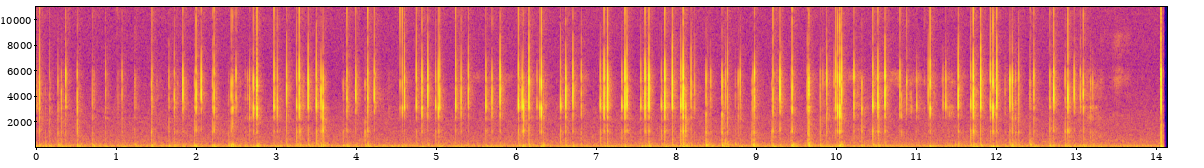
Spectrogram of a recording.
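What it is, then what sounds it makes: Plastic-framed eyeglasses. Long nails scratch and tap over the clear lenses and rim of black plastic-framed eyeglasses lying flat on a blanket. Dozens of quiet, sharp, bright clicks and scrapes patter in irregular bursts, each dying away almost instantly.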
